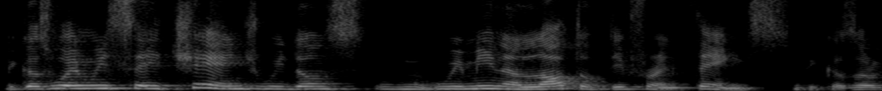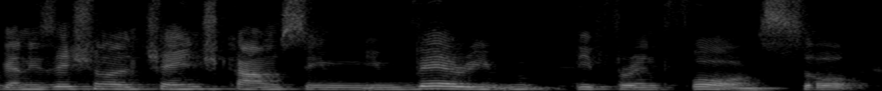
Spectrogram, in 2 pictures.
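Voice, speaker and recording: A woman's voice: mid-range voice, steady tone, moderate pace, few pauses, darkish tone. A middle-aged woman giving a conference presentation as a professor, speaking hesitantly with many fillers and restarts. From born in Poland, raised in Italy.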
